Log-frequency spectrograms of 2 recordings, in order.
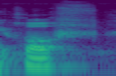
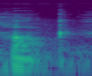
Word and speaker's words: Hough: straight from the start although it looks like to us in England it would be Huff it's definitely in Ireland that is Dean Hawk and you see there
